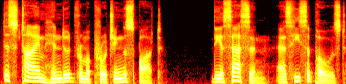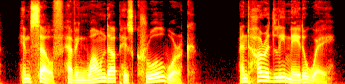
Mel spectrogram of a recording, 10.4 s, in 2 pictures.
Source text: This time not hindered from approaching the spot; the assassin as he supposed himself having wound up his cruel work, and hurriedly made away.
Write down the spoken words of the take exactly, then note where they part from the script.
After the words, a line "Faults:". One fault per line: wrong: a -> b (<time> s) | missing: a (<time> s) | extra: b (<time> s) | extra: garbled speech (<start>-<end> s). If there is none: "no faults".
This time hindered from approaching the spot; the assassin as he supposed himself having wound up his cruel work, and hurriedly made away.
Faults:
missing: not (0.7 s)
